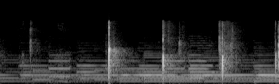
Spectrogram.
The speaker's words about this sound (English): But that means that we got to move around and we got to clap. And so you guys be the percussion this morning, and let's bring the sacrifice of praise.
